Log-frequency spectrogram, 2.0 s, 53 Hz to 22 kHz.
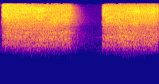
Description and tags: duster can edit reaper record zoom h1
cleaning, duster-can, loop, percussion-loop, spray-can, spray-paint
